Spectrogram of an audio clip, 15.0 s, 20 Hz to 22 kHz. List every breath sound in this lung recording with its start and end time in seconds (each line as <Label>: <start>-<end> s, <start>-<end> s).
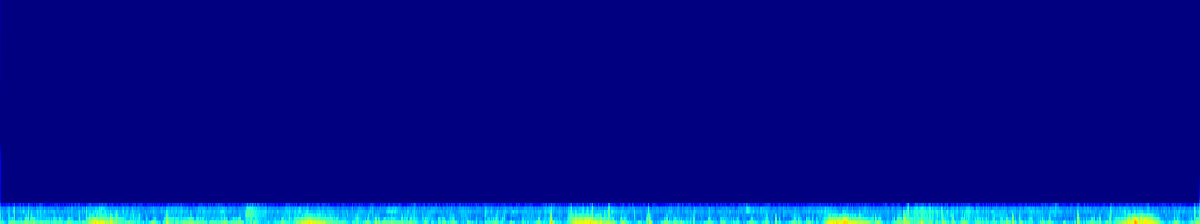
Inhalation: 0.97-1.63 s, 3.62-4.29 s, 7.06-7.80 s, 10.32-11.06 s, 14.06-14.67 s
Exhalation: 2.03-3.08 s, 4.63-5.45 s
Crackles: 0.97-1.63 s, 2.03-3.08 s, 3.62-4.29 s, 4.63-5.45 s, 7.06-7.80 s, 10.32-11.06 s, 14.06-14.67 s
